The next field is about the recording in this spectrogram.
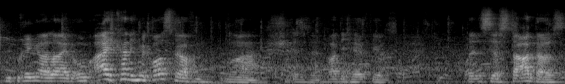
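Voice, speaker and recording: Noticeable background noise fills the long, frequent pauses in the speech. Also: fairly quick pace. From North Rhine-Westphalia, Germany. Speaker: gaming YouTuber. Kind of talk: casual live-stream chat while gaming. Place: home room.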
